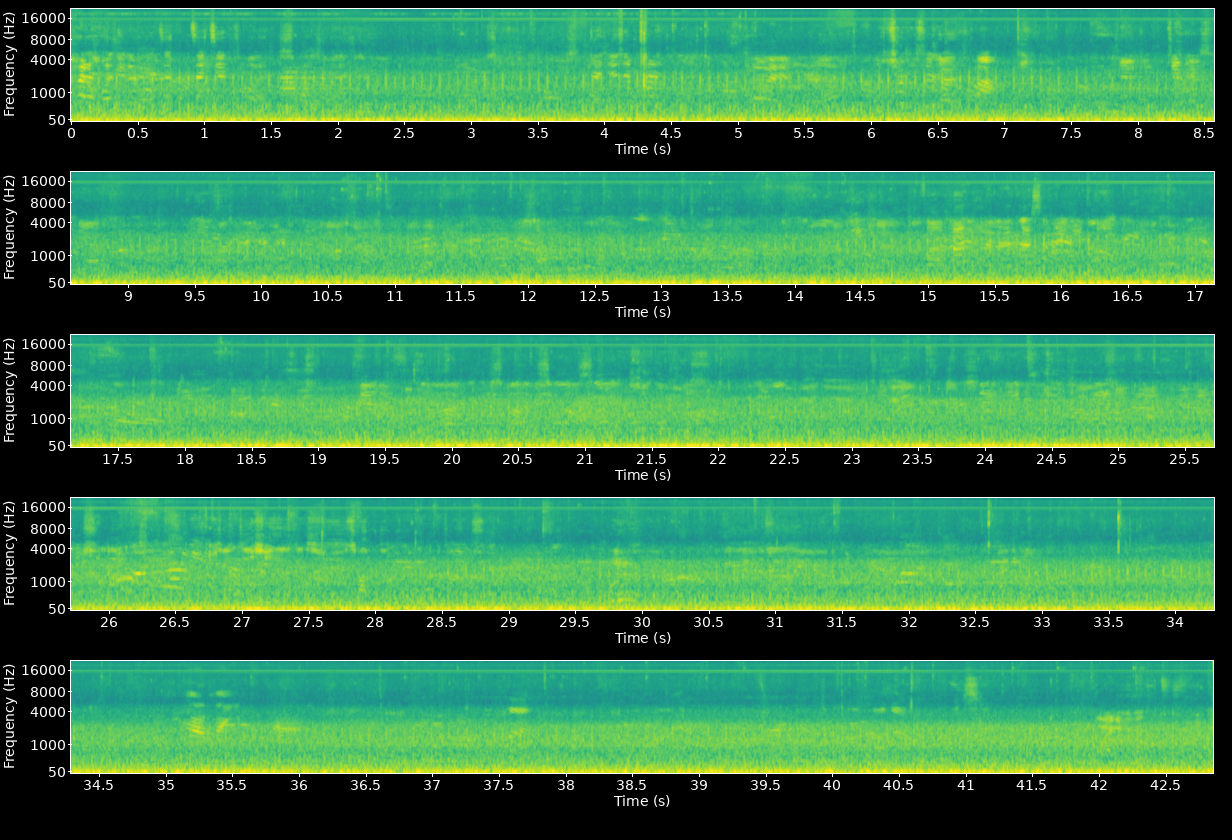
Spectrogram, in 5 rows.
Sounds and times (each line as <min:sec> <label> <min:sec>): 0:00.0 Many tourists 0:42.8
